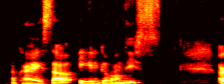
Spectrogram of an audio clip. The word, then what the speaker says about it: grandissent: This would be pronounced ils grandissent. Remember, with our plurals, we do not pronounce the ending. So I'm going to put this in some weird color. I don't know. Dark-ish. Okay, so there is an ENT ending, but we don't pronounce it.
